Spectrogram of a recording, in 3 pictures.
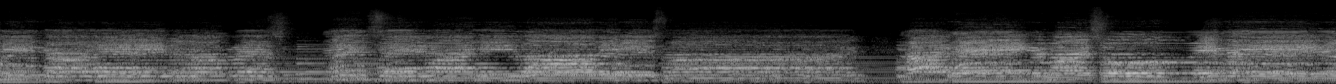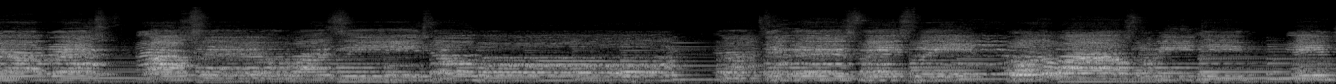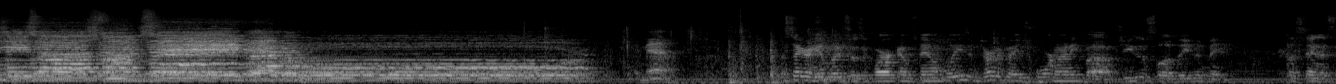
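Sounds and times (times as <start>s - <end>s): choir singing a hymn: 0.0s - 32.9s.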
